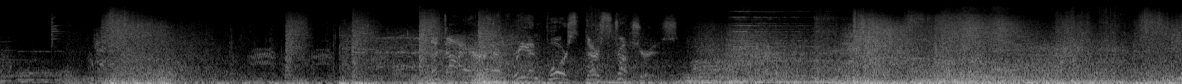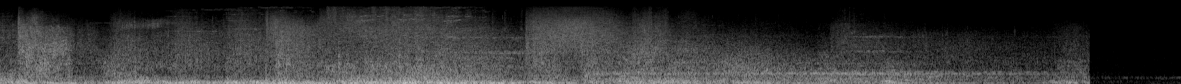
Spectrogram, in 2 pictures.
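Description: Magic blasts and combat effects crackle and boom in a video game battle.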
